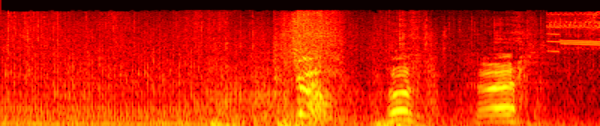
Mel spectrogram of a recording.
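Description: A motorcycle crashes with a heavy thud.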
